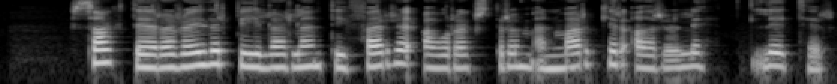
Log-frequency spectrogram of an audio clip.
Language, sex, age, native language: Icelandic, female, 40-49, Icelandic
